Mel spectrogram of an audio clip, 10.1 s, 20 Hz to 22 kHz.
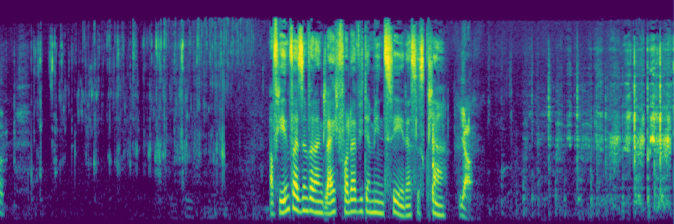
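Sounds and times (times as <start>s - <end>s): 
hot water poured onto tea at a kiosk: 0.5s - 3.7s
speech: 4.0s - 7.2s.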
